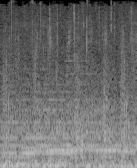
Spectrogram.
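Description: Rain falls in the video game Skyrim, a soft, even patter with a faint low tonal hum beneath it and no talking.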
